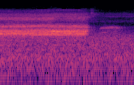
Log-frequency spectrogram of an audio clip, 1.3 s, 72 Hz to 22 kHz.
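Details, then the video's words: Nest of Azure-winged magpies raising chicks in Wonju's Maeji-ri, Korea: a sustained harsh, hissing rasp with a thin tonal line, cutting off abruptly after under a second, then only background hiss. "물까치의 육추 #1"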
